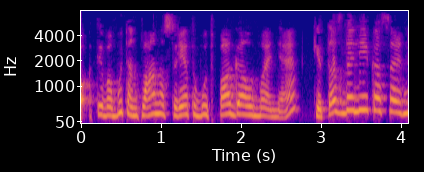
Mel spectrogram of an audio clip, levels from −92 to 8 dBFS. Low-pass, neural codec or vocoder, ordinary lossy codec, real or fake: 7.2 kHz; none; MP3, 32 kbps; real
